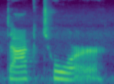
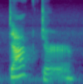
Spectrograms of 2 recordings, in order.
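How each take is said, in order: First: The final syllable is said with a full 'or' sound. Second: The final syllable is said with an 'er' sound. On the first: The speaker calls it wrong. "it won't sound right" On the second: The speaker calls it right. "the second sound for O R, which is er in the final position"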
